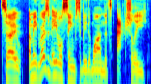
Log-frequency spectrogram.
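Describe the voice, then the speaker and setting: Male podcast co-host, casual and profane, slightly low voice, close dry sound. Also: expressive, fast talker, no room sound. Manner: blunt, profane.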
